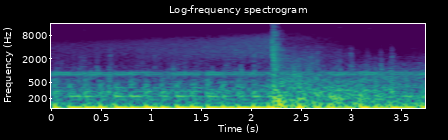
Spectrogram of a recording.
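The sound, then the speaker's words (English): A single gunshot in the video game Psyber-X, a sharp crack with a deep boom, set against a steady electronic hum. “Watch how the gun shoots.”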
